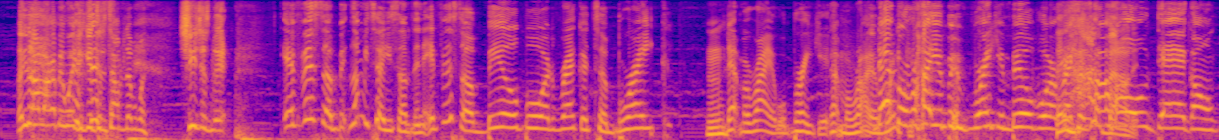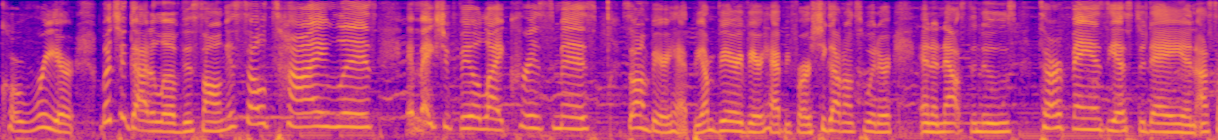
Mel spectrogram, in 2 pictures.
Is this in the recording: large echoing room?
no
